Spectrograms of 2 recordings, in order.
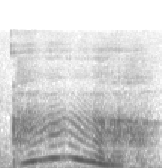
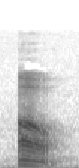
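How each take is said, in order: First: It is said in an interested tone. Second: It is said in a disappointed tone. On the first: The news is wanted and interesting. "with a different tone" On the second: The news is unwelcome. "That shows that you're disappointed"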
